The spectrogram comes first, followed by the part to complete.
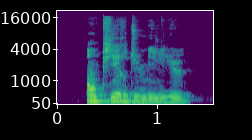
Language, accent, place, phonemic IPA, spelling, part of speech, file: French, France, Paris, /ɑ̃.piʁ dy mi.ljø/, Empire du Milieu, proper noun, LL-Q150 (fra)-Empire du Milieu.wav
- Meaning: the Middle Kingdom (China)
